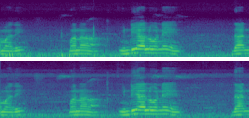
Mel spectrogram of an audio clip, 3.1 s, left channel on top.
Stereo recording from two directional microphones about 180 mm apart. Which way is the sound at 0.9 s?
20° right (ahead or behind).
